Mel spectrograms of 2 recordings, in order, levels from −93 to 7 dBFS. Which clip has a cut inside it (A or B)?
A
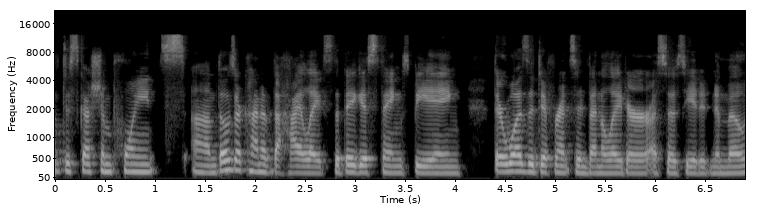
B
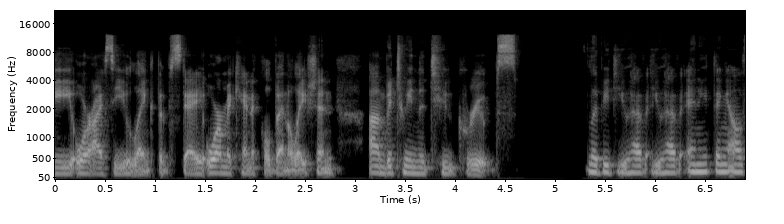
B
